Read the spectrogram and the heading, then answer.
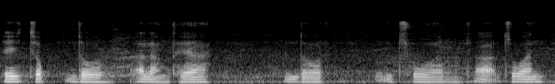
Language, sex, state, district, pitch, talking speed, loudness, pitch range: Mizo, male, Mizoram, Aizawl, 115 Hz, 120 wpm, -18 LUFS, 110-125 Hz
